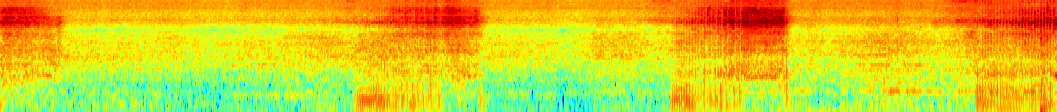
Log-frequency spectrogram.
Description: When she is snoring, she's not getting in trouble.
